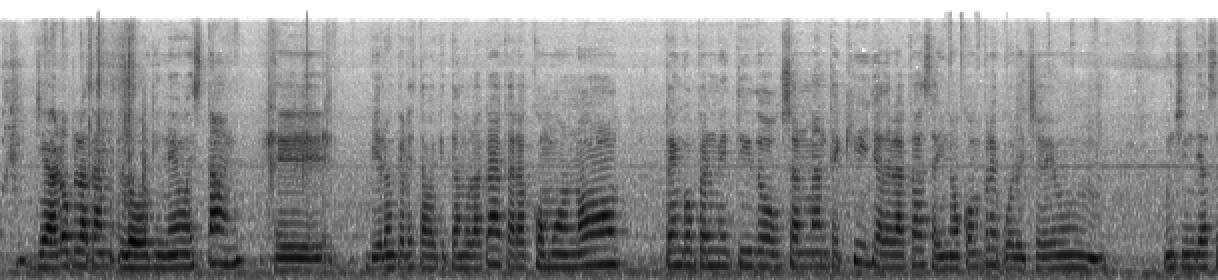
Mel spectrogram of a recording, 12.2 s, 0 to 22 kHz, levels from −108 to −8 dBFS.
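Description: No technical faults can be heard anywhere in the audio.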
